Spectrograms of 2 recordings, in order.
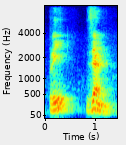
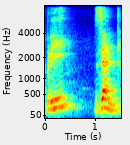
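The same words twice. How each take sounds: First: Said in the usual way. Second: present said slowly with a heavy push on the first syllable pre; stress on PRE. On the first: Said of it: "P R E के ऊपर stress देनी है". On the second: Shown as a demonstration. Teacher showing students the stress in present, slow heavy first syllable. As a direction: lean hard on pre in present, drawn out. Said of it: "ज़्यादा जोर देना है".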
